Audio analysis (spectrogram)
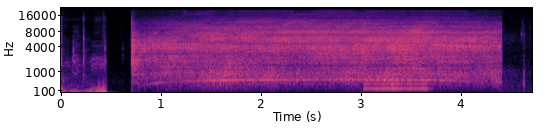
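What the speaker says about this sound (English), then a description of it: "Second thoughts, that angle grinder might work." An angle grinder spins up with a rising whine and settles into a loud, steady high-pitched drone for about four seconds, with a lower hum joining briefly, before cutting off abruptly, on an upcycling job on old furniture.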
